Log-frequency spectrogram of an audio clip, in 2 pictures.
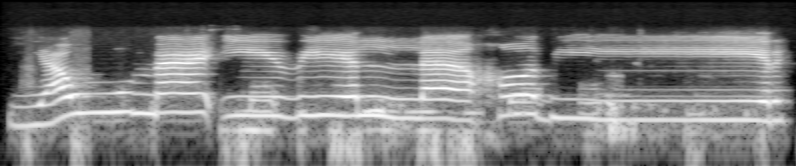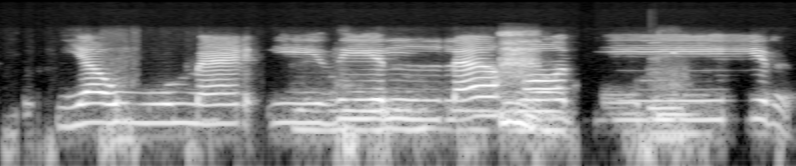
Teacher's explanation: Jadi jangan yauma ini enggak. Yau monyongkan tapi tidak dipanjangkan. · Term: madlin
